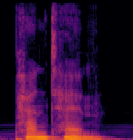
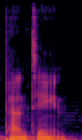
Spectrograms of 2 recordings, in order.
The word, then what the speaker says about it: Pantene: the project random question how do you say pan 10 pan 10.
